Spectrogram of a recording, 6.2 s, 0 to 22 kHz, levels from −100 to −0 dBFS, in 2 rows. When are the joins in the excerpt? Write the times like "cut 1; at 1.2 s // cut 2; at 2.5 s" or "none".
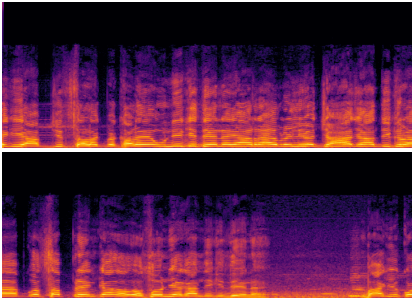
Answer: none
